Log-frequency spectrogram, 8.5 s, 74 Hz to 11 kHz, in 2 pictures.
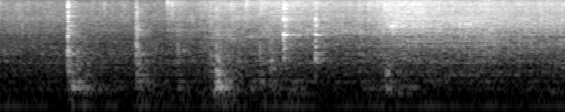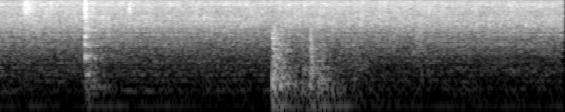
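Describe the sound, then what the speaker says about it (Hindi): Chicken frying for a potato chicken curry is stirred in a pan, giving a steady sizzle with a burst of hissing and scattered spoon knocks and scrapes close by. "एक से 2 मिनट फ्राई करने के बाद इसमें हम चिकन डाल देंगे।"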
